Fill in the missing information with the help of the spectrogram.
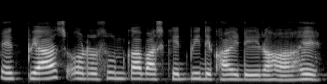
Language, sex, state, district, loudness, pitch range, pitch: Hindi, female, Arunachal Pradesh, Lower Dibang Valley, -16 LUFS, 230-265 Hz, 245 Hz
